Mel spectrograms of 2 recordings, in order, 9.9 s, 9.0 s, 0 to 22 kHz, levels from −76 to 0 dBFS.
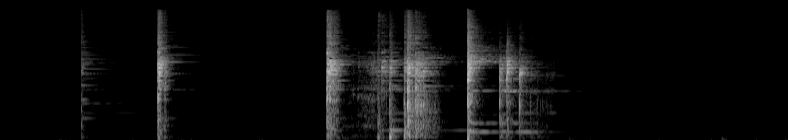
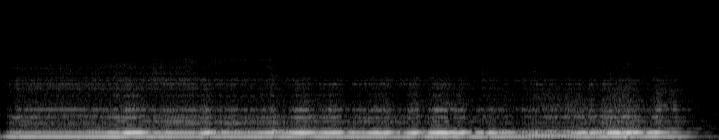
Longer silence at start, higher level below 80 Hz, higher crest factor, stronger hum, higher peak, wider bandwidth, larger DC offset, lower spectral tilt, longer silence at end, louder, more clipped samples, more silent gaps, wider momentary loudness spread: first, 1 s vs 0 s; about the same, -54 dBFS vs -58 dBFS; first, 26 dB vs 12 dB; neither; first, -4 dBFS vs -14 dBFS; first, 16.5 kHz vs 4 kHz; neither; second, -0.5 dB/octave vs -10 dB/octave; first, 3.2 s vs 0.3 s; first, -22 LUFS vs -28 LUFS; neither; neither; first, 15 LU vs 9 LU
